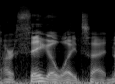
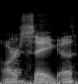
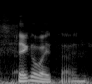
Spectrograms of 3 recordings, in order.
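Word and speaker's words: Arcega-Whiteside: because a lot of people don't realize the C is pronounced like a TH and you're supposed to roll the R because his dad's from Spain and it's pronounced Arthega Whiteside, not Arcega. – Arthega Whiteside.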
